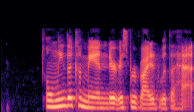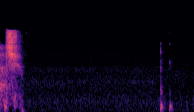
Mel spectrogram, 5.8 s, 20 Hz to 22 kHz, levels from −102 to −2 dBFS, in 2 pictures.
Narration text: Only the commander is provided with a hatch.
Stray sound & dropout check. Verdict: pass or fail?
pass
